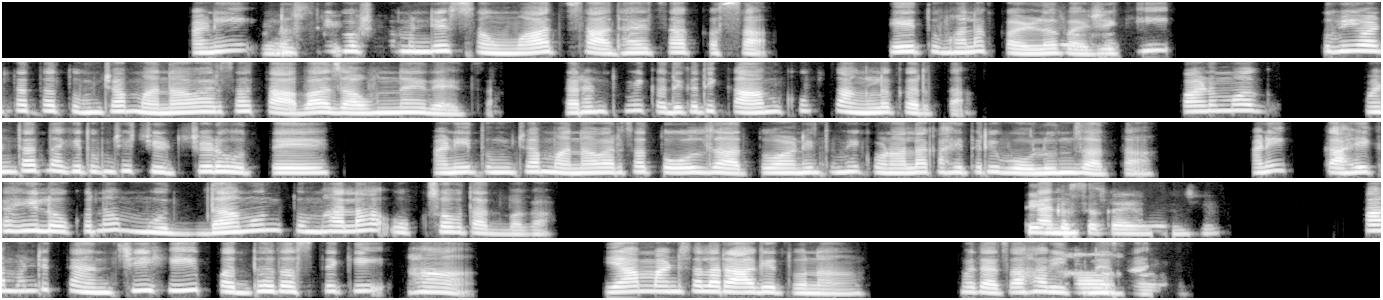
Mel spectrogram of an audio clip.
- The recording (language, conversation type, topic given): Marathi, podcast, नोकरीत पगारवाढ मागण्यासाठी तुम्ही कधी आणि कशी चर्चा कराल?
- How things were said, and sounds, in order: tapping; other noise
